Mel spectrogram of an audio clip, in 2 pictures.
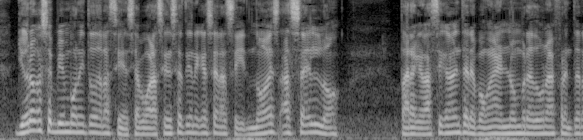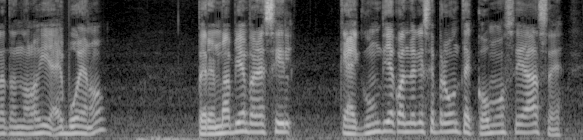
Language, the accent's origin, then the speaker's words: Spanish; Puerto Rico; Yo me crié en Puerto Rico, estudié aquí, estudié el doctorado en la Universidad de Michigan, decidí regresar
